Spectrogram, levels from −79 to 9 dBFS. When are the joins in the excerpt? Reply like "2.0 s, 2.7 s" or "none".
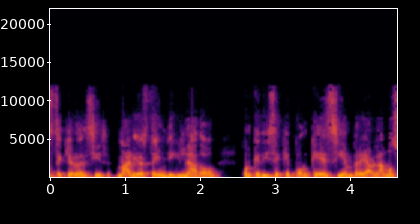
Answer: none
